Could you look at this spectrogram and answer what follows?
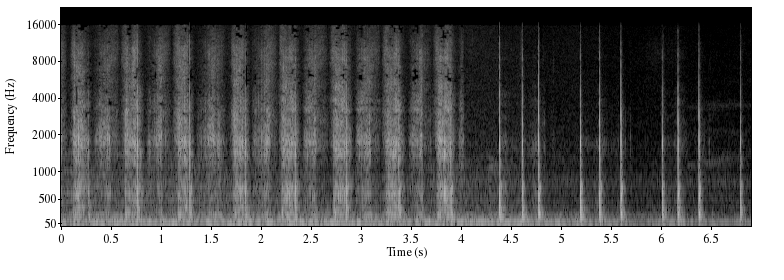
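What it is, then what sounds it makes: Glossy laminated book cover being scratched. Fingernails scratch the glossy laminated cover of a large picture book, making a steady run of rough, bright, rasping strokes for about four seconds. These are followed by ten sharp, separate clicks on the cover, each dying away almost instantly.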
